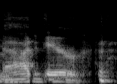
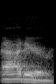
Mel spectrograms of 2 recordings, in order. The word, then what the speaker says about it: Adair: Adair. It's funny how it's spelled. I'm not sure if he's changed it, but add air. Yeah, George. Add air.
